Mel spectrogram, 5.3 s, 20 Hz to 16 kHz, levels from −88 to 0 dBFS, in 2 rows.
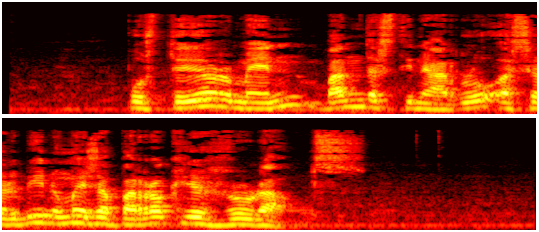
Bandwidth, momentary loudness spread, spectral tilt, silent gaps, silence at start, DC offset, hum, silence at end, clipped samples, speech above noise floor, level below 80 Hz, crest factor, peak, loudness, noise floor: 11.5 kHz; 10 LU; -4.5 dB/octave; none; 0.65 s; under 0.1%; none; 0.9 s; under 0.1%; 32 dB; -58 dBFS; 18 dB; -4 dBFS; -21 LUFS; -53 dBFS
